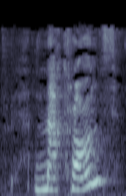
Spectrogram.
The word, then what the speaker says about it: macaron: Macarons. Why do I actually don't know. Macarons? You're supposed to say it like that. It's like macaron, and macaroons. They're different macaroons.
